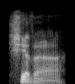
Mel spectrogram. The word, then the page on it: Shiva: British English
